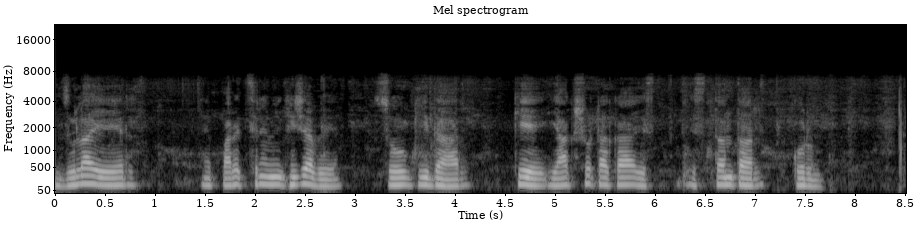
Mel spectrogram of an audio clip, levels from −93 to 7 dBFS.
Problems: constant background noise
